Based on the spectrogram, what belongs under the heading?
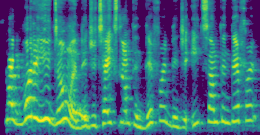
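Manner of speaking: high, fast disbelieving questions; can't believe what she's seeing; incredulous. Real, not acted. Asking co-host in disbelief.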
